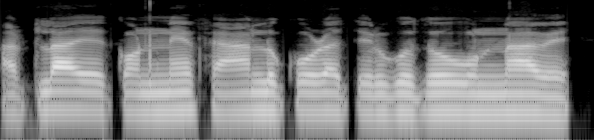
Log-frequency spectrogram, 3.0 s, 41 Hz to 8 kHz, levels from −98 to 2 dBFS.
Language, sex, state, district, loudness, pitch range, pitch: Telugu, male, Telangana, Mahabubabad, -17 LUFS, 115-120 Hz, 120 Hz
